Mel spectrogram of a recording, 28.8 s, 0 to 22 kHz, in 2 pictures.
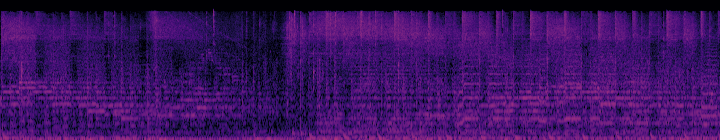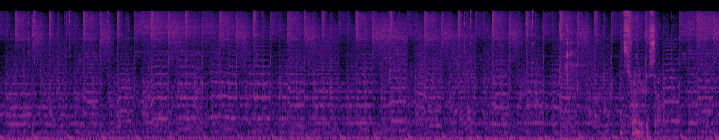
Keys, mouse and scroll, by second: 0.4 KP_Divide, 1.1 shift+f, 2.7 Tab, 2.9 g, 4.8 KP_Divide, 5.0 Tab, 5.3 shift+f, 7.1 right click, 7.3 shift+right click, 7.9 KP_Divide, 8.2 shift+f, 10.1 g, 13.6 shift+f, 15.6 right click, 16.3-17.4 shift+right drag, 17.4 g, 19.5 shift+right click, 20.1 g, 22.5 shift+f, 24.1 g, 25.1 Tab.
